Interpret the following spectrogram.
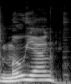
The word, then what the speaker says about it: Mojang: of October and today moyang and yes it's pronounced moang released a new snapshot for Minecraft 1.9 the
